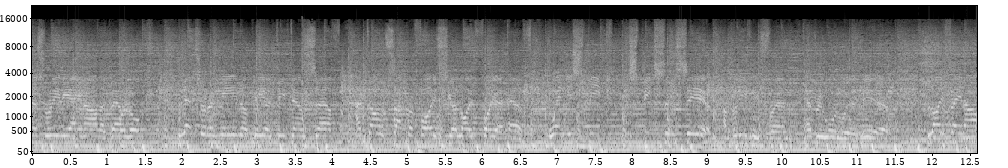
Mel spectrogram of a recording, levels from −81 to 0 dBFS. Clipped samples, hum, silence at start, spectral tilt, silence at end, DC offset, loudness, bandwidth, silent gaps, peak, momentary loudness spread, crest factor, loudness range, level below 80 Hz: 0.1%; none; 0 s; -4.5 dB/octave; 0 s; under 0.1%; -10 LUFS; 16.5 kHz; none; 0 dBFS; 2 LU; 10 dB; 0 LU; -18 dBFS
